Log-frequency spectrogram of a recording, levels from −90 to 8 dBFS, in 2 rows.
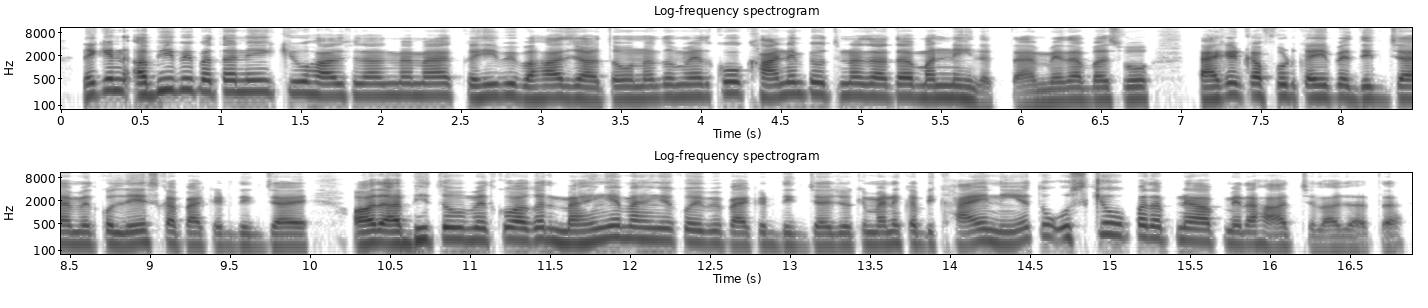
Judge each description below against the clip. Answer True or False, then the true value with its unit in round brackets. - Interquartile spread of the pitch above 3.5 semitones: True (3.9 semitones)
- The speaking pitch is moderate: True (170 Hz)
